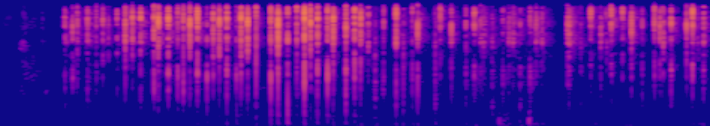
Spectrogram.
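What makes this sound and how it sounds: Long nails tap and scratch a small, hollow, purple metallic-look plastic mascara tube. After a brief quiet start, a rapid, uneven run of crisp, bright clicks and scratchy crinkles follows, each dying out almost instantly with little low end.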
